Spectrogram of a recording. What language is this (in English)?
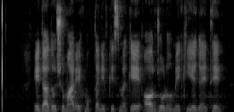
Urdu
